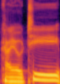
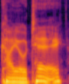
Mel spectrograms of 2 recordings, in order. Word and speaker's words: Coyote: Initially, it's most often pronounced Coyote, but in 2 cartoon shorts, he pronounces it Coyote. French. It just says with a diphthong.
